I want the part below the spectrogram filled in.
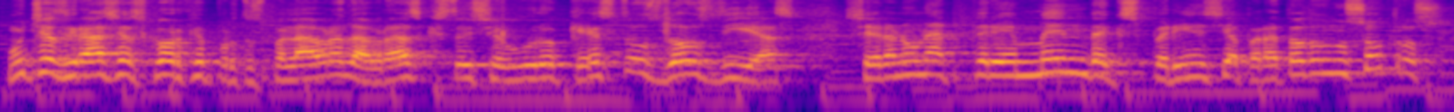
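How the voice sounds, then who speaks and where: A man's voice: high voice, a little fast, few pauses. Polished male event host with music behind. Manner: polished, warmly introducing. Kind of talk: scripted host introduction.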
